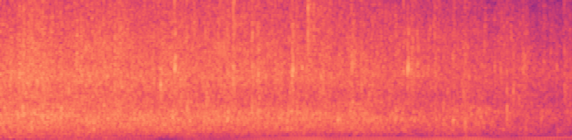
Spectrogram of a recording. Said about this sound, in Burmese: ဟာလေလုယာလက်ခုပ်လက်ပြားကိုချီးမွမ်းရအောင်အာမင်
